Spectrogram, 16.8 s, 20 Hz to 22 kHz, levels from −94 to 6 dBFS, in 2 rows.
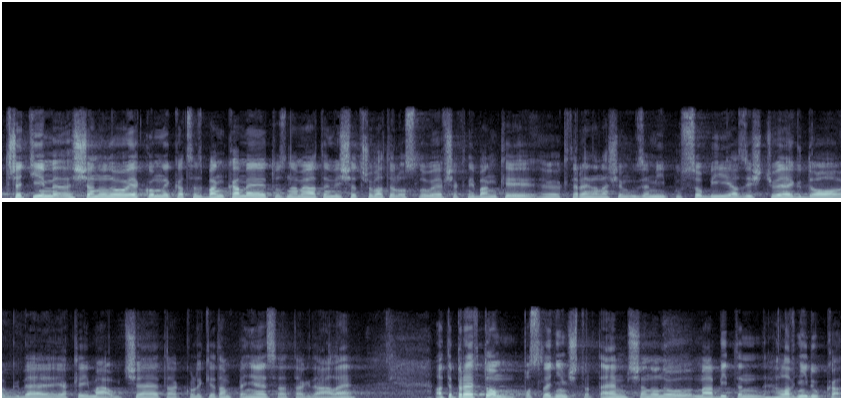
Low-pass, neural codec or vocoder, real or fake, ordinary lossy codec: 9.9 kHz; none; real; MP3, 96 kbps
